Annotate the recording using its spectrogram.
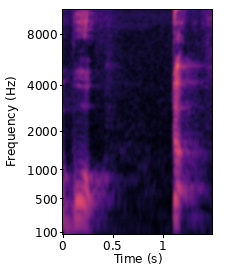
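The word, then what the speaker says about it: boat: बी ओ बो, ट, ए omit हो रहा है, बोट।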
